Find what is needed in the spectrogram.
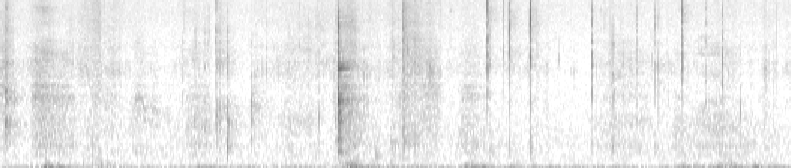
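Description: Quiet canning kitchen handling: a ladle scooping salsa in a stainless steel pot and into a canning funnel on a glass jar, with one knock a little before halfway, then light clicks and scrapes of a plastic bubble-remover tool worked inside the glass jar of salsa.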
